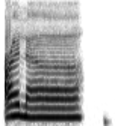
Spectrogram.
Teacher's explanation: लाम खड़ी जबर ला, 2 ये अलिफ मद्दा के कायम मकाम है, इसको 2 काउंट्स लंबा पढ़ेंगे।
